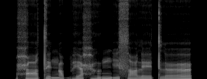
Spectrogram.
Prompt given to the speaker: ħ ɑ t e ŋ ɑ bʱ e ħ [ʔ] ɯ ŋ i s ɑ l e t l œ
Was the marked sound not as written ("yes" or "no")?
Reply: yes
